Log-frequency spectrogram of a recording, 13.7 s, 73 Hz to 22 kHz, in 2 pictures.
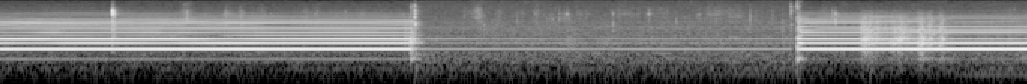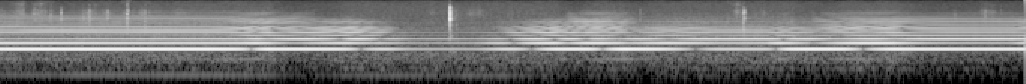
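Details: Becker Europa MU solid-state car radio with dead FM: 10.7 MHz signal-generator signal injected into IF rings loud, clean and steady through the speaker, so IF is good; fault upstream in FM tuner section.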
